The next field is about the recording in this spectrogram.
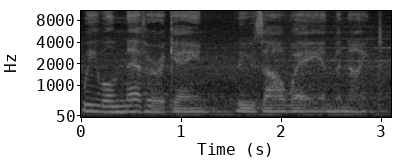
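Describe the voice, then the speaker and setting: An actress playing a reserved, devoted swordswoman in a fantasy game, formal and reverent, with a very creaky voice. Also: fairly low pitch, very animated, moderate pace, long reverb tail, noisy background, exaggerated voice. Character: aloof, devoted swordswoman serving a revered count. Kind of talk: scripted video game drama, formal speech.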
